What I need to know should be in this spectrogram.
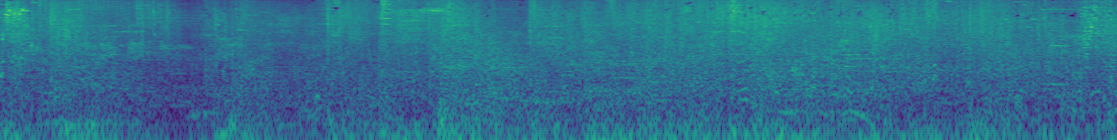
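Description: Magical blasts boom and crash repeatedly.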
